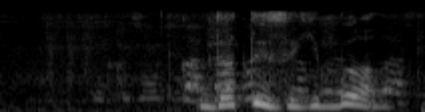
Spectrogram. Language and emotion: Russian, angry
